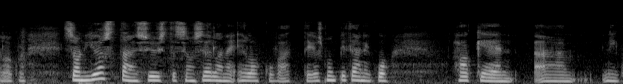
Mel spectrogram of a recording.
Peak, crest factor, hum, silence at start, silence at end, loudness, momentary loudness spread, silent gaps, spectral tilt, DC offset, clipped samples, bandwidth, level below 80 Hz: -6 dBFS; 18 dB; none; 0 s; 0.05 s; -25 LUFS; 13 LU; none; -6.5 dB/octave; under 0.1%; under 0.1%; 8 kHz; -52 dBFS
